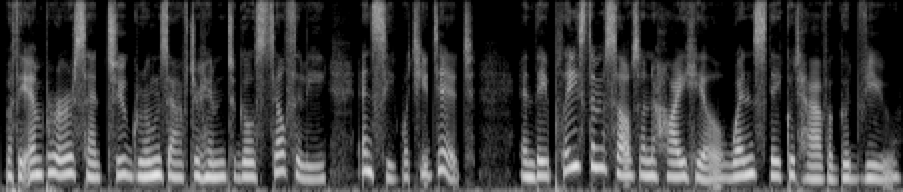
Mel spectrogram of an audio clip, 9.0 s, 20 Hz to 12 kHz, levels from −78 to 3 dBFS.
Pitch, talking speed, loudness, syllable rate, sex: 225 Hz, 205 wpm, -18 LUFS, 5.0 syllables/s, female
